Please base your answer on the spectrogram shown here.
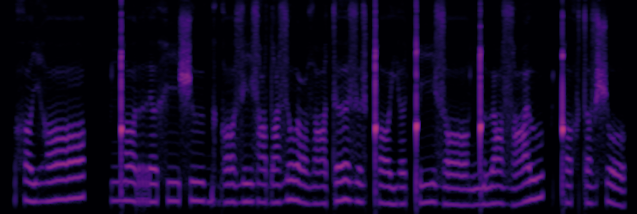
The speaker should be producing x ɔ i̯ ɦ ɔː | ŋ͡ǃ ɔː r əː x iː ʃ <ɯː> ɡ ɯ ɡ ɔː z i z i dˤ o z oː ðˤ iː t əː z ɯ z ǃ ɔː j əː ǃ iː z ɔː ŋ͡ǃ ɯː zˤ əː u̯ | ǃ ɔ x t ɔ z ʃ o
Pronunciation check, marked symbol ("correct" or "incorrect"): correct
